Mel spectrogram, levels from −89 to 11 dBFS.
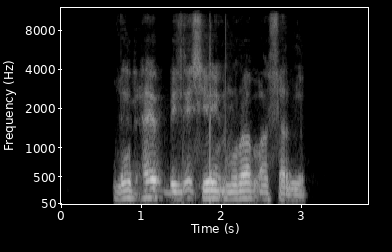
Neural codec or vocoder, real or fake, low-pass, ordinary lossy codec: codec, 24 kHz, 3 kbps, HILCodec; fake; 10.8 kHz; Opus, 64 kbps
